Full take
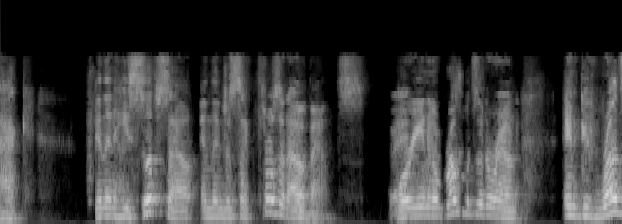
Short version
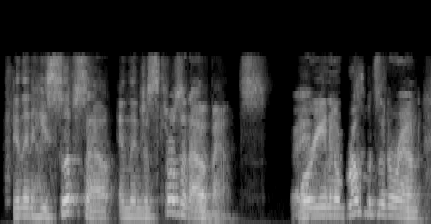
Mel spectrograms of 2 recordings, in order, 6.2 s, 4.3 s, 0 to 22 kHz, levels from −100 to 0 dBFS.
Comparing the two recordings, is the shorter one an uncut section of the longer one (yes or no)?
no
